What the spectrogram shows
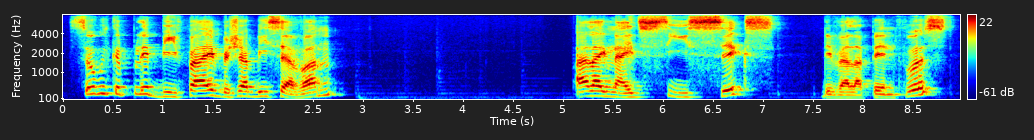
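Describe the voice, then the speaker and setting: A man from Trinidad and Tobago with a Trinidadian accent, a chess streamer and instructor, gives live game commentary while thinking aloud, repeating phrases and calling viewers his friends. His voice is on the high side and very animated, slow-paced with frequent pauses. Background music plays behind him.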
